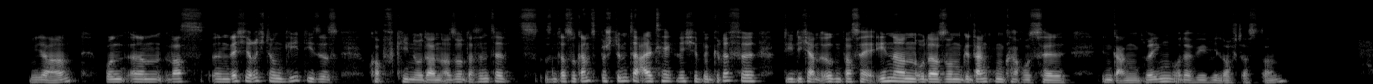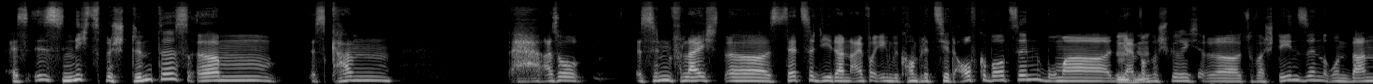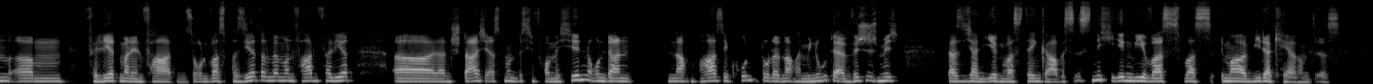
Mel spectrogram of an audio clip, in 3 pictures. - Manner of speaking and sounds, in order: other background noise
- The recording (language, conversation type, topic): German, podcast, Woran merkst du, dass dich zu viele Informationen überfordern?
